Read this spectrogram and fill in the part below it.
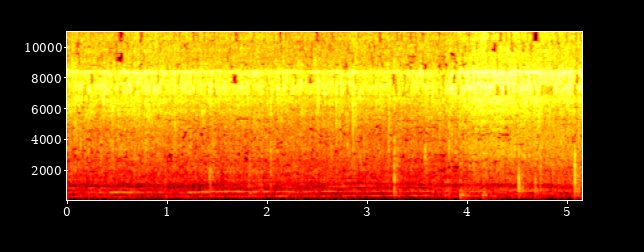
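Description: Fried potato and cabbage sizzling together in a pan, a steady close hiss with scattered crackles and some stirring scrapes that grows a little louder near the end.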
